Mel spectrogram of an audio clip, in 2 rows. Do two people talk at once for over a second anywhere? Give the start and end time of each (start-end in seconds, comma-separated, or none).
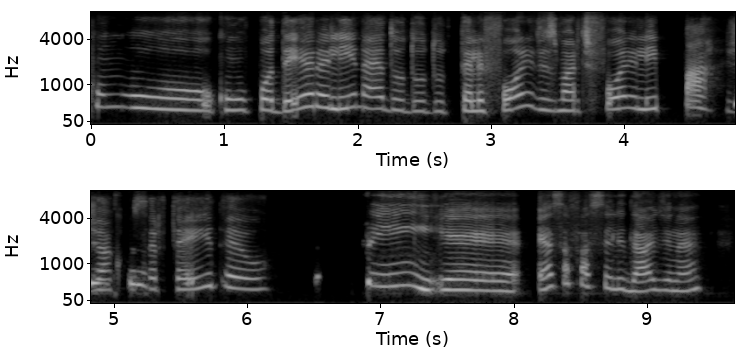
none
